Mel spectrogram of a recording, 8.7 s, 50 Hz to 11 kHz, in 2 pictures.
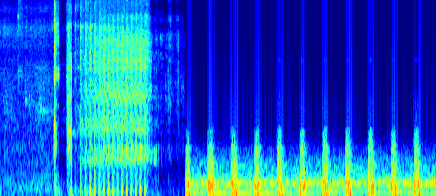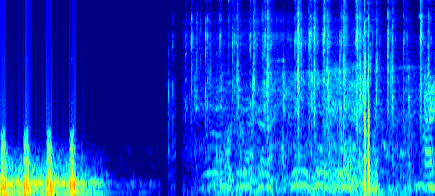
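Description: XM177E1 electric airsoft gun firing a short full-auto burst of about a second. The burst is then heard slowed down, each shot a separate deep knock, about four or five a second for some three seconds. A rustling noise in dry brush follows near the end.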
